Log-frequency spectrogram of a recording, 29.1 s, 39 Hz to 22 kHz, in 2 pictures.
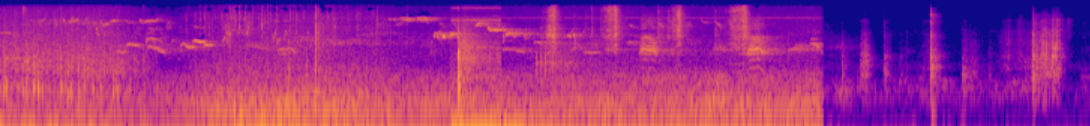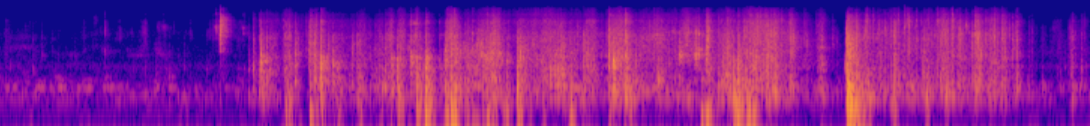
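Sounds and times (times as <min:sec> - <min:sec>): plastic package rustling: 0:00.0 - 0:05.5, 0:17.8 - 0:29.0
birds chirping: 0:00.0 - 0:11.0.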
